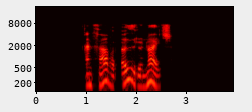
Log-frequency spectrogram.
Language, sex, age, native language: Icelandic, female, 50-59, Icelandic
